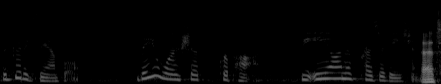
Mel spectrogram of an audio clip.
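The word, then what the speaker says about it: Qlipoth: They worship Klapoth, the Eon of Preservation. That's how you pronounce it.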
